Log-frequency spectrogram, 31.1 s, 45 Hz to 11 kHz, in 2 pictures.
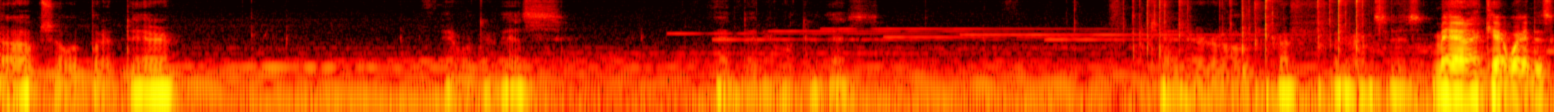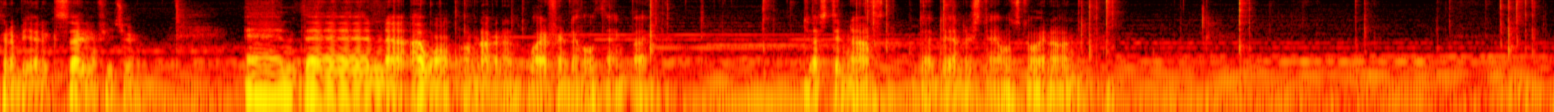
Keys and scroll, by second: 11.1-12.5 typing.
